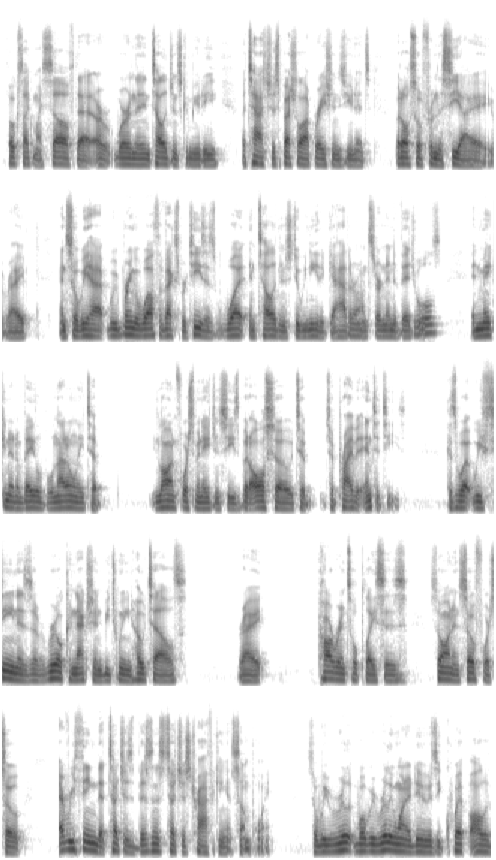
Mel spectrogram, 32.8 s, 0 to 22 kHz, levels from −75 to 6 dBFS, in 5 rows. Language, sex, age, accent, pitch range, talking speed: English, male, 20-39, American, 100-115 Hz, 185 wpm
